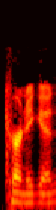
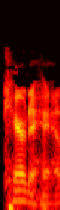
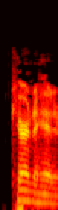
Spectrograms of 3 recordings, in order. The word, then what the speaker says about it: Kernighan: will be using the kernigan and Richie or Kahan I should say the g is silent karahan and Richie C programming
